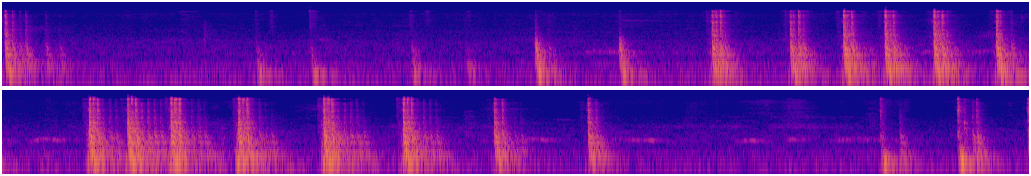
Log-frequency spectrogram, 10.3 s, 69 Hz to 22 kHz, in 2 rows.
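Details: Porsche Cayenne 958 (92A) rear-end rattle: sharp hollow knocks in uneven bursts from the plastic fuel filler pipe knocking against the metal guard plate; new shocks and bushes didn't fix it, rubber tube insulation did.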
